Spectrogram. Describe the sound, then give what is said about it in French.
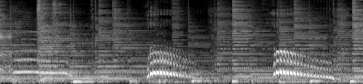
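A human voice imitates a pigeon's cooing with two drawn-out, falling coos, fairly loud, separated by a short pause, over a faint background murmur. “Ça veut dire je t'aime, mais en pigeon.”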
